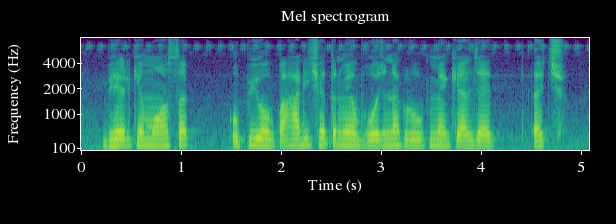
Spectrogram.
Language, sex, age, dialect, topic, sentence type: Maithili, male, 18-24, Southern/Standard, agriculture, statement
